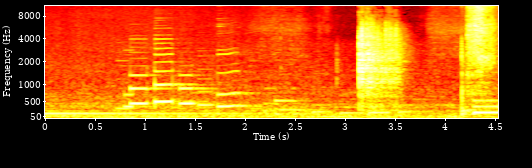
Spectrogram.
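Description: Background music of plucked acoustic guitar playing a melody over a held bass note. About three seconds in and again near the end come two short bursts of noise from handling on the table.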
